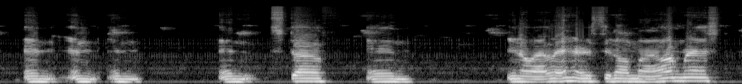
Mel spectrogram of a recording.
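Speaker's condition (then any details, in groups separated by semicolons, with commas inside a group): Cerebral palsy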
